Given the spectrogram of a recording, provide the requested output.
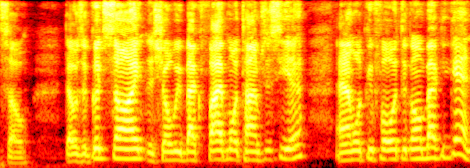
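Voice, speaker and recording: The speaker talks at a very fast pace. The voice has a Brooklyn accent. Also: man. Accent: New York (Brooklyn). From New York, Brooklyn. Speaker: sports card YouTuber. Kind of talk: vlog narration and walkaround. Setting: indoor card show, crowded venue.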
